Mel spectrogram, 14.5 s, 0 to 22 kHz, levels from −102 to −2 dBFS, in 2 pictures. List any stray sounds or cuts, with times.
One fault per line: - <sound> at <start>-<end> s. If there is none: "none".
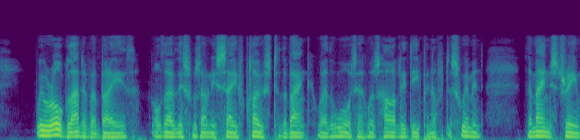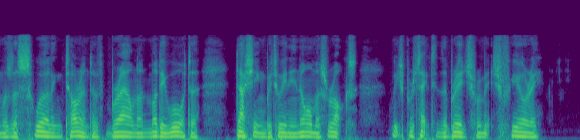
none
